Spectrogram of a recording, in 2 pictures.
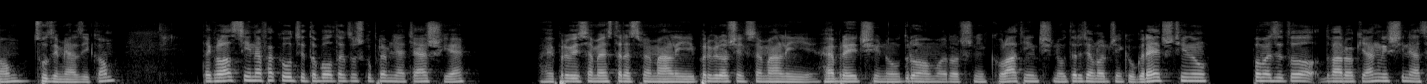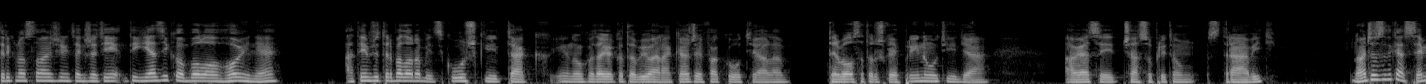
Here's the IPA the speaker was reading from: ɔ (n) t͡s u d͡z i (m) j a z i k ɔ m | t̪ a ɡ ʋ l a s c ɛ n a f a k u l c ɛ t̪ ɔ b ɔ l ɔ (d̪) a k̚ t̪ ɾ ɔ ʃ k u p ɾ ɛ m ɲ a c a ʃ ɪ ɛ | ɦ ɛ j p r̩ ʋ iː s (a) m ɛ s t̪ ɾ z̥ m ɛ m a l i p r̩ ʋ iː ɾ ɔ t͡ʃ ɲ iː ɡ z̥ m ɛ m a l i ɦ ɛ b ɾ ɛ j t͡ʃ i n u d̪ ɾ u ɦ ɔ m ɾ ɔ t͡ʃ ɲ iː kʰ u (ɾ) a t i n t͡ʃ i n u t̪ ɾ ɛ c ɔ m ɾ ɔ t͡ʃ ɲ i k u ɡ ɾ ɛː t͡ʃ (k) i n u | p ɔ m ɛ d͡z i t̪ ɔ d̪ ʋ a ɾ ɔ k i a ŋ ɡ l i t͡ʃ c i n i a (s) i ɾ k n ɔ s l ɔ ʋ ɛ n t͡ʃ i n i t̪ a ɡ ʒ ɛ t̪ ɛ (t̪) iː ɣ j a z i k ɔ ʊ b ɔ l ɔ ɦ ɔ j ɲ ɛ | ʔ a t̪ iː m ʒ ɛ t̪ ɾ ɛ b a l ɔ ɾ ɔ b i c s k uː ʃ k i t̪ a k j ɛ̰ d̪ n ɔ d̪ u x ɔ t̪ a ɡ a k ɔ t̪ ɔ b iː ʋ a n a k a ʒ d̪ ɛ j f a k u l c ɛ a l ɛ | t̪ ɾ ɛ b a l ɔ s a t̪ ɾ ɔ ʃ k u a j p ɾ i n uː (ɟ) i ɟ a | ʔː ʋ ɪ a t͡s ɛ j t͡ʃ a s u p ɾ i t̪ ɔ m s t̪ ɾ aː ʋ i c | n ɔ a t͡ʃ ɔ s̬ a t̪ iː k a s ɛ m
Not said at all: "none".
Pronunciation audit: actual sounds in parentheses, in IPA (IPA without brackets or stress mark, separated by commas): m, m, t̪, ɛ, l, c, t͡s, t̪, c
